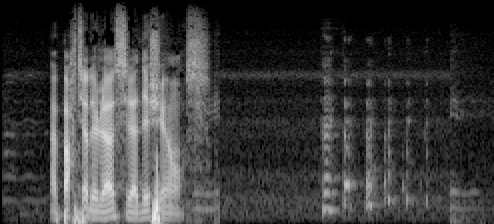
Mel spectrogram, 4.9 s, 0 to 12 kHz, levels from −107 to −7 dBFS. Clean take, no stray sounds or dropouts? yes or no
no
